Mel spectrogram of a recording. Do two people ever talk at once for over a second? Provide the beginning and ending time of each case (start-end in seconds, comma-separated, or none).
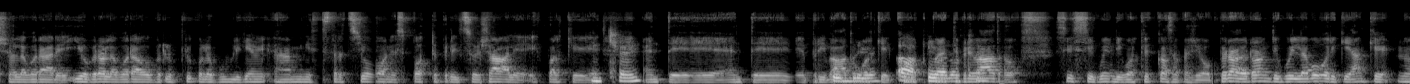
8.3-9.7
